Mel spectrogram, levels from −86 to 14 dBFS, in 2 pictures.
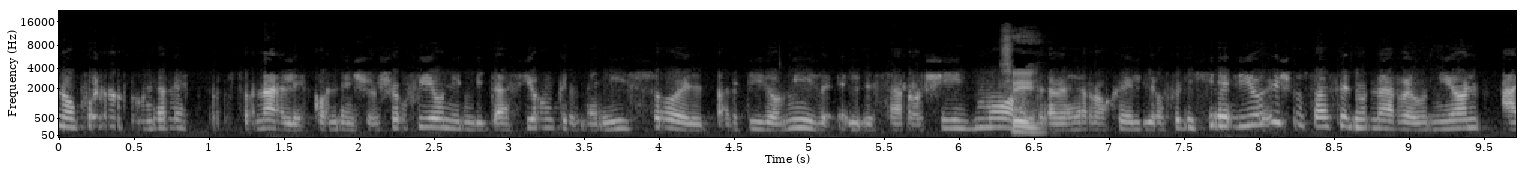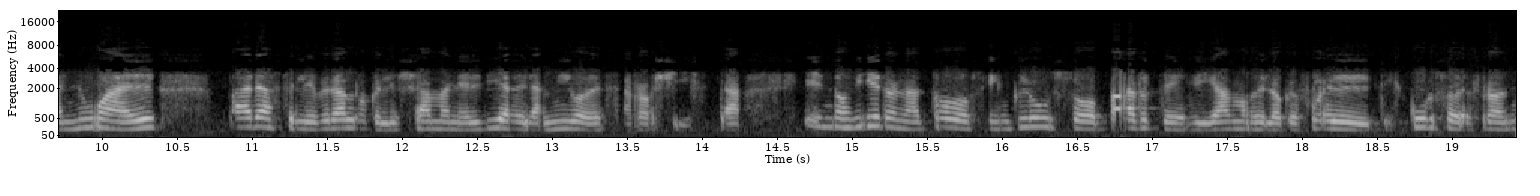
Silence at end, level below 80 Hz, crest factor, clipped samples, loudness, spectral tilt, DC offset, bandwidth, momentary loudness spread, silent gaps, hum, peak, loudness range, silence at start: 0 s; -72 dBFS; 20 dB; under 0.1%; -25 LUFS; -4.5 dB/octave; under 0.1%; 14.5 kHz; 11 LU; none; none; -6 dBFS; 6 LU; 0 s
